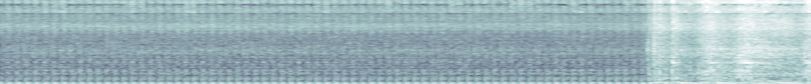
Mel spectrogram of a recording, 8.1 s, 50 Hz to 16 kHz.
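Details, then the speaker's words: 1995 Yamaha Timberwolf 250 ATV, fuel tap initially off; steady even single-cylinder thump about four beats a second, no misses or hunting, then revs out fully; carb not leaking, healthy idle. "Seems to be idling well. Carb's not leaking."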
